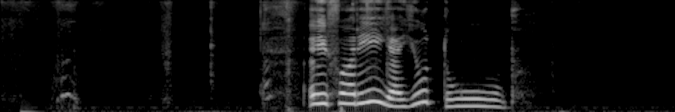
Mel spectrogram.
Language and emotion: Russian, sad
